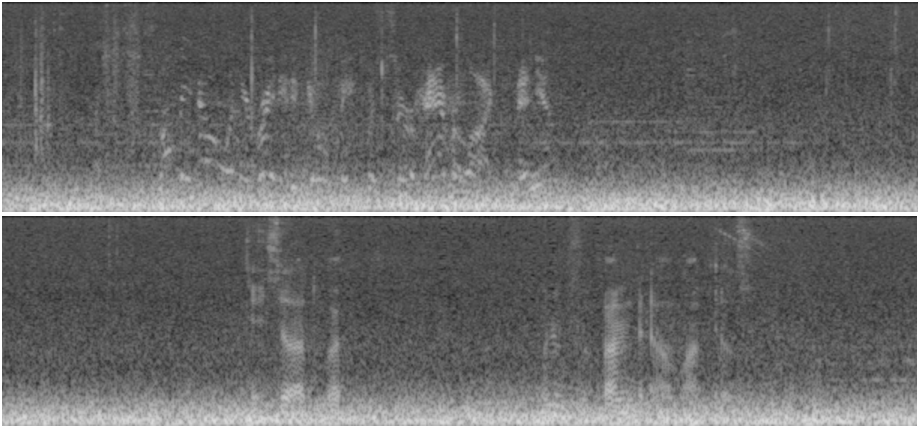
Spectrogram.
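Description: A young man speaks casually through a microphone.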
